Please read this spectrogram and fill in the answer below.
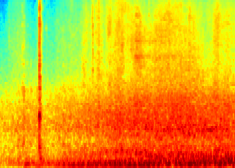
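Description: A single click, then a motor vehicle's rumble and hiss that builds over about a second and holds steady.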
